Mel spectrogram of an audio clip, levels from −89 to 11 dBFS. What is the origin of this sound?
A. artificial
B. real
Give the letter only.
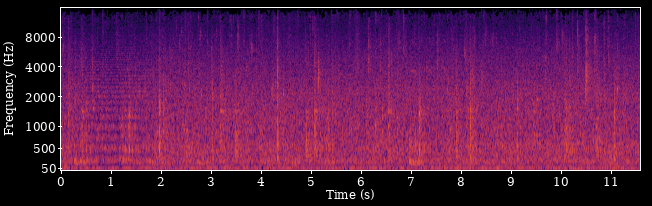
B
